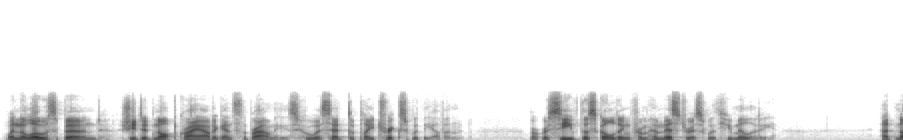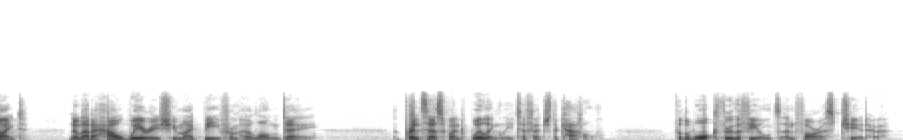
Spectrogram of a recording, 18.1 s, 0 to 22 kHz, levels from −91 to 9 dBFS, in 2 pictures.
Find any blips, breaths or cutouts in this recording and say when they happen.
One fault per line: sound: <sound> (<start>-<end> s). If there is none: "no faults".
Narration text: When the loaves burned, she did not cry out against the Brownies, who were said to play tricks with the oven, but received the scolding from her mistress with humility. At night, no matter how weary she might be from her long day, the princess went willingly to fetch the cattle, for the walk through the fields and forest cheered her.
no faults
